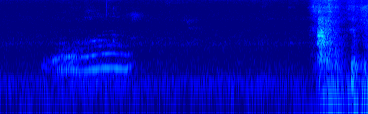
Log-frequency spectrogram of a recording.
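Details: A cat in the mood to play gives a short, soft, wavering meow with a faint harmonic, followed by quiet and then a burst of rustling noise.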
